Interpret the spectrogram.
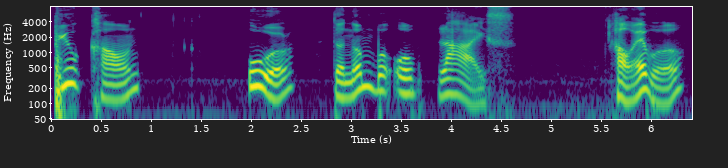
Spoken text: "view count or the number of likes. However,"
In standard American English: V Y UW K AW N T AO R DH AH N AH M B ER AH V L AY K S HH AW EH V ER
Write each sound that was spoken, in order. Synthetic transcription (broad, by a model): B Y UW K AW N T AO R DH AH N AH M B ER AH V L AY S HH AW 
